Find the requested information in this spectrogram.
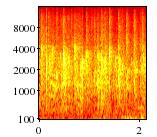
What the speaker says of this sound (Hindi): इसलिए जोर से तालियां बजाकर प्रभु यीशु को धन्यवाद दीजिए।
